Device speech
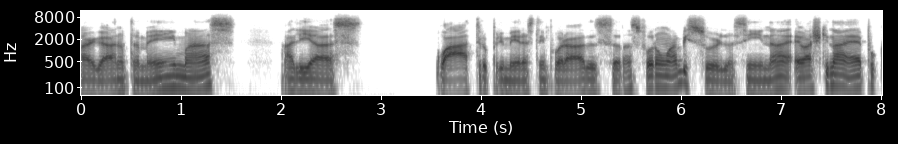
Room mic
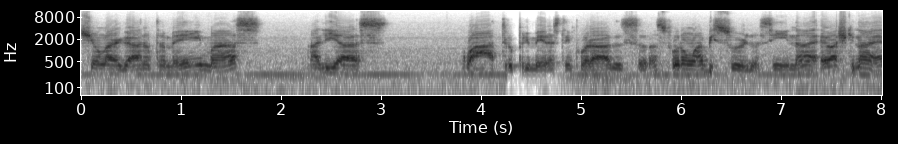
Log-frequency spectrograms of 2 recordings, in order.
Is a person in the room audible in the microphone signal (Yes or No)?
No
